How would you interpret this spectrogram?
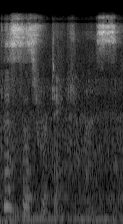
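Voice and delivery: very soft, low aside; private thought. Retold or imitated. Driver thinking to herself on the road, hushed private thought. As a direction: murmur it to yourself, almost whispered. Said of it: "just thinking to myself".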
